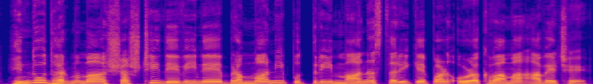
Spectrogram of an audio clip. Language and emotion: Gujarati, neutral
